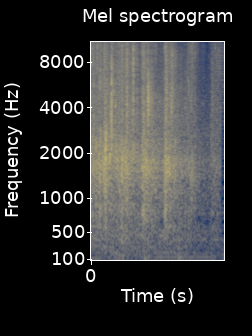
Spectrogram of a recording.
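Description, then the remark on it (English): An audience applauds a panel at CES 2023 in a dense, steady patter of clapping with a few louder bursts, fading slightly toward the end over a low hum. “How about a quick round of applause for our fantastic panel?”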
